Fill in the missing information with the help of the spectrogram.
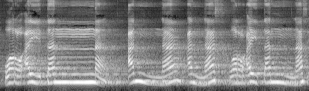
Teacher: Nah, kalau alif lam samsiyah seperti yang disebutkan tadi, ketika ada alif lam diikuti oleh tasydid, otomatis alif lamnya itu dibuang, tidak dibaca.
